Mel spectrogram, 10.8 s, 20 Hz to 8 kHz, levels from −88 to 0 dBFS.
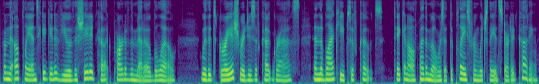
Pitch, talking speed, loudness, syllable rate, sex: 185 Hz, 245 wpm, -17 LUFS, 5.5 syllables/s, female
